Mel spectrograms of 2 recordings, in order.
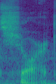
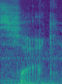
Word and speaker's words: Shaq: But his name is not Shark, it is Shaq.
